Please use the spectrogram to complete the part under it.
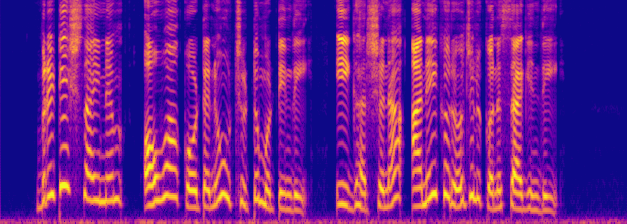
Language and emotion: Telugu, neutral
